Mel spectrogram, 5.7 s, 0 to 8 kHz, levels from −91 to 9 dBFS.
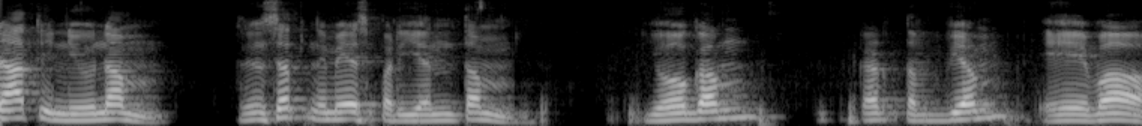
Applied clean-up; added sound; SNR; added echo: neural mask model Resemble Enhance denoiser.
